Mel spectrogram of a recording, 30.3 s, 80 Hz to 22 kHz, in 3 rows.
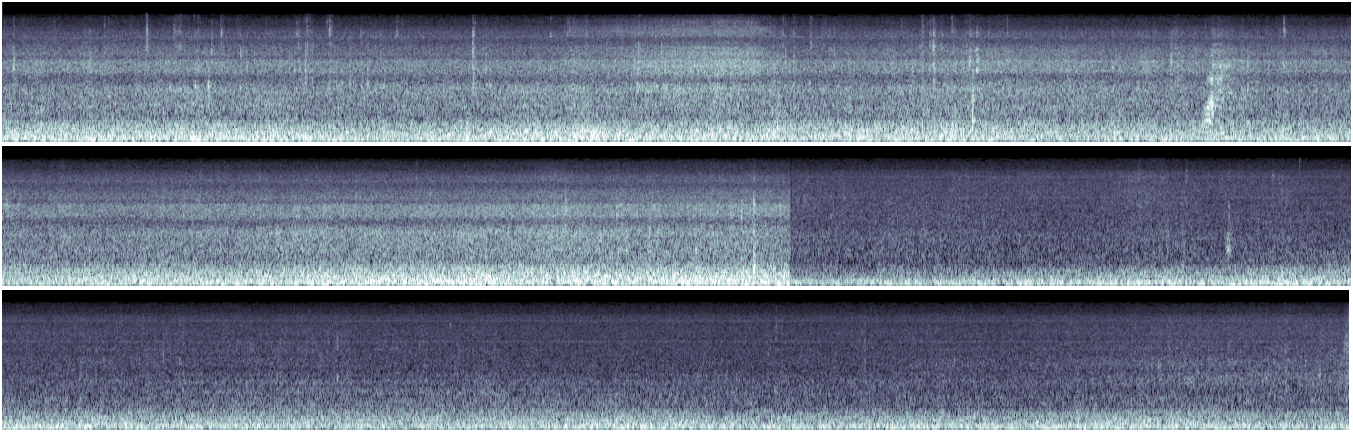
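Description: Sea surf washing over a rocky shore, with wind on the microphone, as a steady rushing noise. About 16 s in it drops suddenly to a quieter, softer hiss.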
